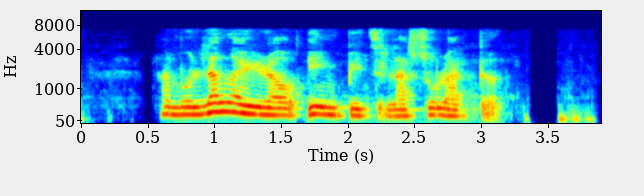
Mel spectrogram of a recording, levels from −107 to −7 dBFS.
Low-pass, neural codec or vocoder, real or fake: 7.2 kHz; codec, 16 kHz, 4.8 kbps, FACodec; fake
